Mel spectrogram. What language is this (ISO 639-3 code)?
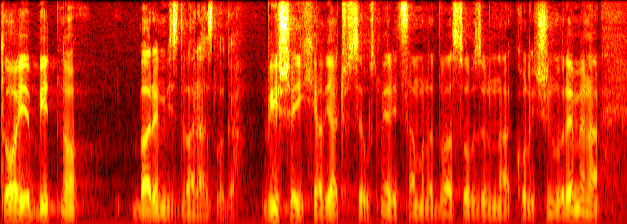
hrv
